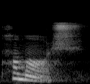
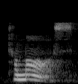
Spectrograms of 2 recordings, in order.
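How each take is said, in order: First: The name begins with a changed first sound. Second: The name begins with its plain first sound. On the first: The person is being called on directly. "We also changed the beginning sound of the name" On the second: The name is only mentioned. "Tomás becomes Hamáis"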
